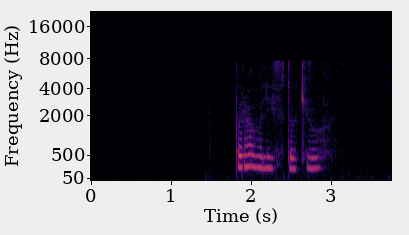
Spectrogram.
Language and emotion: Russian, neutral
